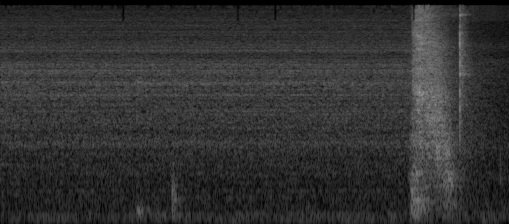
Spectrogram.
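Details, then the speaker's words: Turbocharged car breaking up under boost, pressurized with a homemade boost leak tester: steady faint high-pitched air hiss, then a short sharp rush of air at the intake; boost leak found at a coupler. "I'm hearing a slight bit of air right here at the intake. So, shoot. It's not a big issue, but maybe."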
